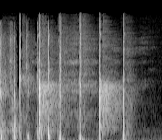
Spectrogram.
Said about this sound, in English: Clap again, guys.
